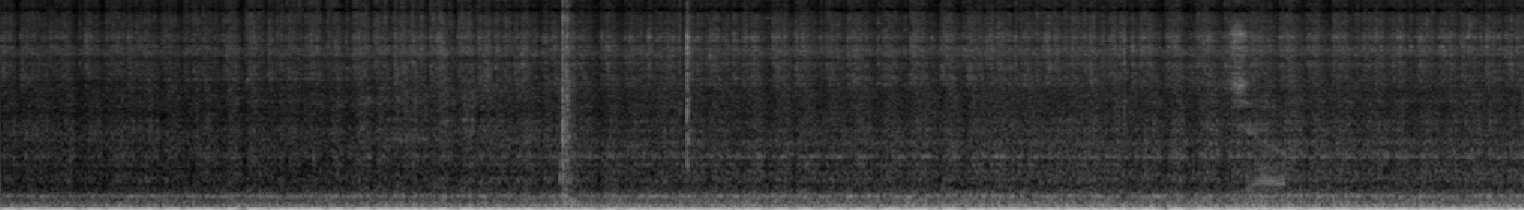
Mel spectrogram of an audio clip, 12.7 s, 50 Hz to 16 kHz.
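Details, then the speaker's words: Ford Mustang Bullitt V8 idling during a data log, after overdue spark plug replacement: steady deep low rumble with no misfire or stumble, much healthier than with the old plugs; normal idle. "so basically the car sounds much better than it did with the old spark plugs so definitely sounds much much healthier"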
